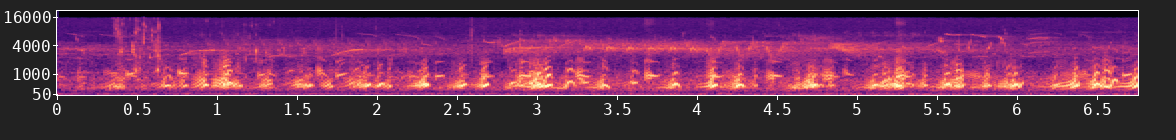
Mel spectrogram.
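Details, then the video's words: Spring frogs at a pond in the Czech Republic give short rough croaks in rapid bursts, rising and falling in clusters, with faint bird calls behind. "European frog calls"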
